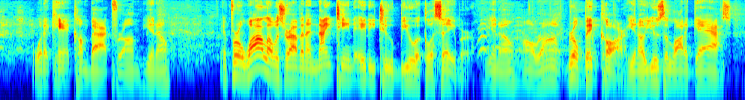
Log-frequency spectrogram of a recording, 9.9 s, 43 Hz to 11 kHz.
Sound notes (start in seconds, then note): 6.3 man cheers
